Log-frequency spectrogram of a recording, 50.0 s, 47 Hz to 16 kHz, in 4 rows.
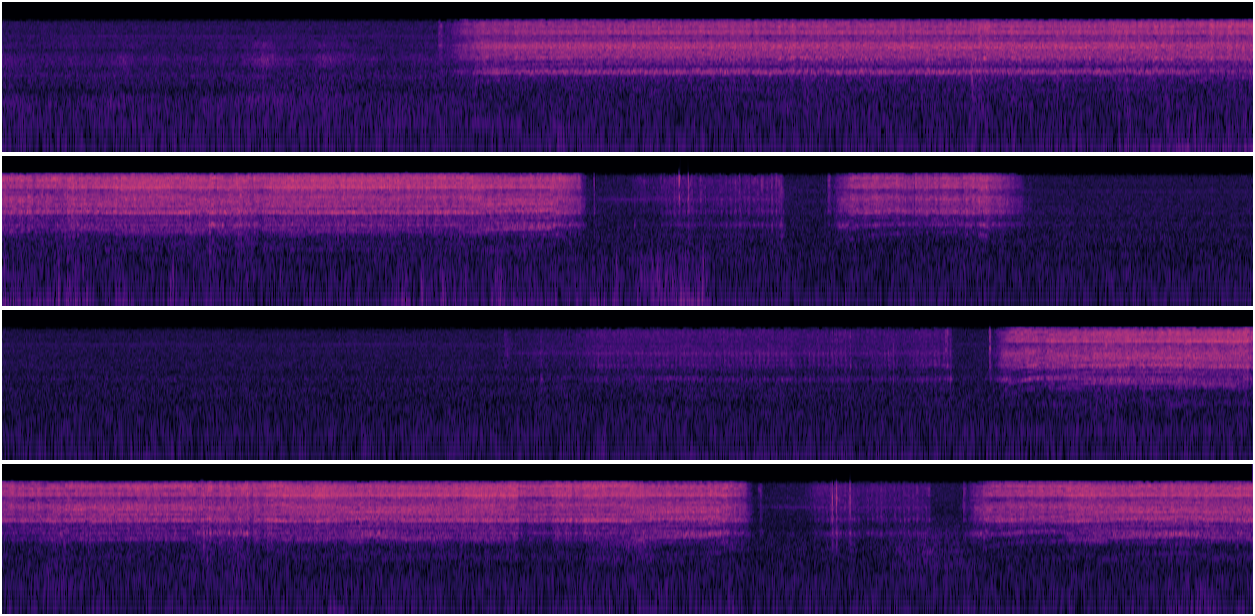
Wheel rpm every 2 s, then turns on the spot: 0, 0, 70, 110, 110, 110, 120, 110, 110, 20, 60, 20, 0, 0, 0, 10, 20, 50, 110, 110, 120, 110, 60, 40, 110.
18-20 30-34 44-46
